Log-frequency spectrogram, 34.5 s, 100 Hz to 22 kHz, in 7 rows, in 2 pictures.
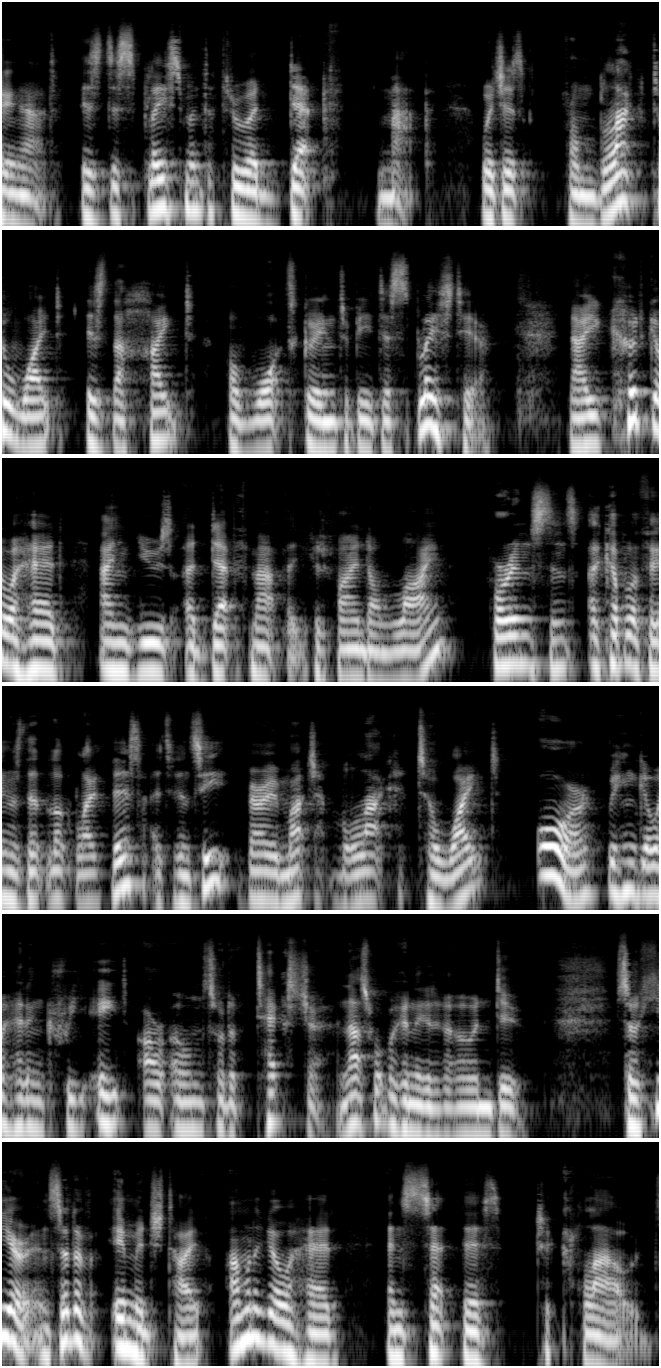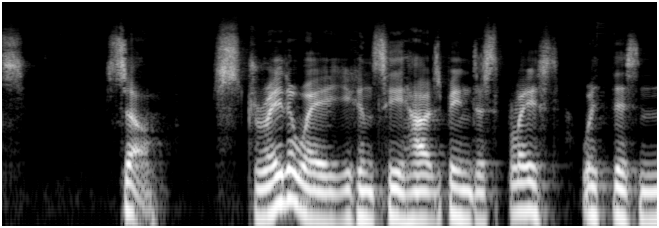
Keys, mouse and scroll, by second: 13.3-14.5 scroll down 1, 14.5 scroll up 1, 15.4 scroll down 1, 19.3 click, 26.0 click, 29.9 click, 31.6 middle click.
